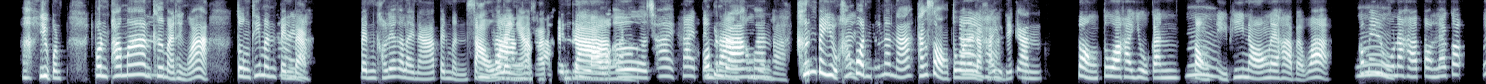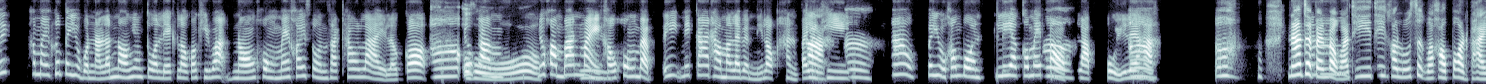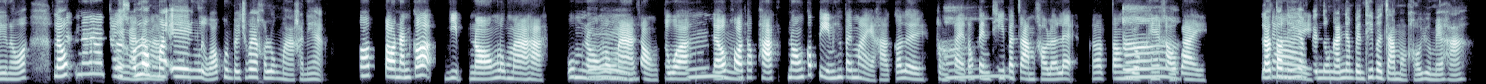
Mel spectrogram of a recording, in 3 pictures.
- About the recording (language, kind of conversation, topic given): Thai, podcast, คุณมีเรื่องประทับใจเกี่ยวกับสัตว์เลี้ยงที่อยากเล่าให้ฟังไหม?
- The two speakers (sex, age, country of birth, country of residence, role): female, 30-34, Thailand, Thailand, guest; female, 35-39, Thailand, United States, host
- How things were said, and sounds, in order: chuckle; tapping; other background noise; surprised: "ขึ้นไปอยู่ข้างบนนั้นอะนะ"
